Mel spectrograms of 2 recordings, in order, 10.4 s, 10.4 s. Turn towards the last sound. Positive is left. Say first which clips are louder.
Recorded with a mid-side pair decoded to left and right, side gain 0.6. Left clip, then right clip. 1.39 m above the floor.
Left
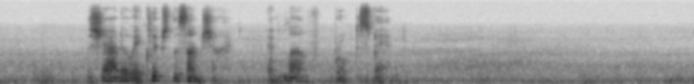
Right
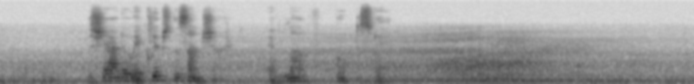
# left 4 dB
turn(degrees=60)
